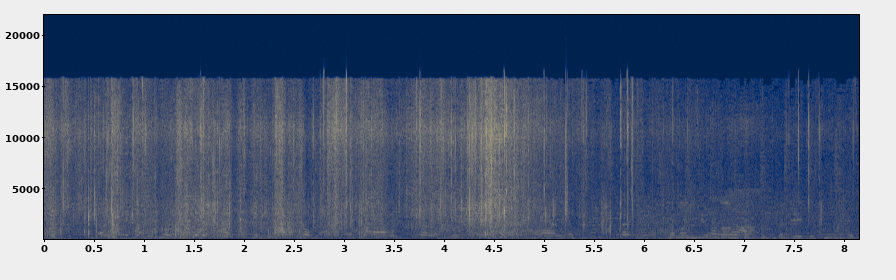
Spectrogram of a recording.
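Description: Indistinct, quiet men's talk, with scattered clicks and rustling of handling noise from the phone close to the clothing.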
